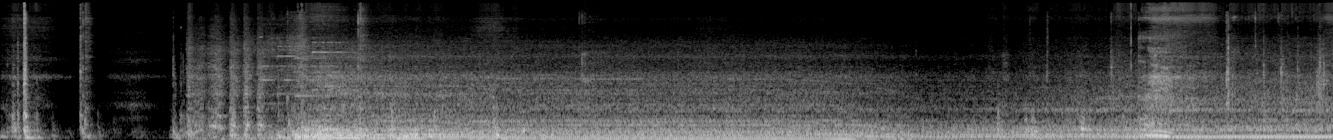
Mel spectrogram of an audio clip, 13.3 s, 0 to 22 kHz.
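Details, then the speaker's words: Daewoo Lanos 1.6, brought in with engine knock and misfire, after repair and exhaust corrugated pipe welded: starts and settles into an even, steady idle with no knocks, ticks or misfire. "В общем, вот так вот ровненько, красивенько работает двигатель, без посторонних звуков, без посторонних шумов и без всякого троения."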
